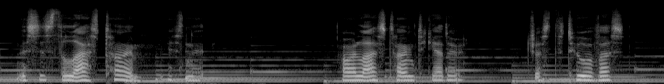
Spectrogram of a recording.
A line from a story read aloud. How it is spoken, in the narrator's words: Fiona added, almost timidly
